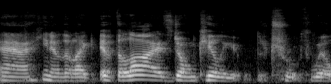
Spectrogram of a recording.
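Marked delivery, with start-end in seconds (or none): 1.0-3.3 terrible dramatic movie-trailer voiceover voice. Speaker reads a tagline aloud the way that voiceover guy would: terrible voiceover-guy voice. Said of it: "That was a terrible voiceover voice".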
